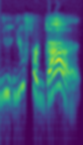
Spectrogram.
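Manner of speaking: ordinary talk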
